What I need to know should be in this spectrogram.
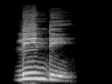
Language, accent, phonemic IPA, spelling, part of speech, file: Swahili, Kenya, /ˈli.ⁿdi/, lindi, noun, Sw-ke-lindi.flac
- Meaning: a hole or pit, a drain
